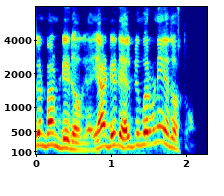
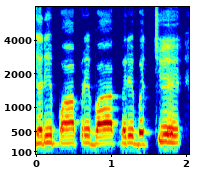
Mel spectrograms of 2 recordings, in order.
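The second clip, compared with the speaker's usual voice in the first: mock wail; 6 semitones higher than usual. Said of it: "जोर से चिल्लाई".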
